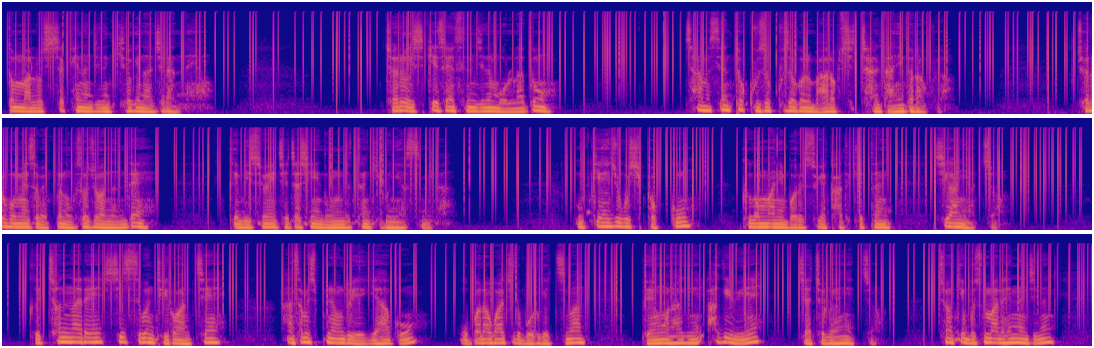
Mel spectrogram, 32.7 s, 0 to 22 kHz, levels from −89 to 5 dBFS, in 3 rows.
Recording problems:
crackle, like an old record; loud; 8 dB below the speech

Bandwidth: 15 kHz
